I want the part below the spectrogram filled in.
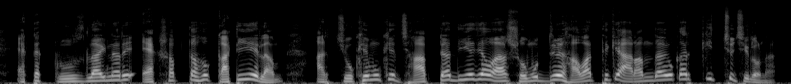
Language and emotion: Bengali, happy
